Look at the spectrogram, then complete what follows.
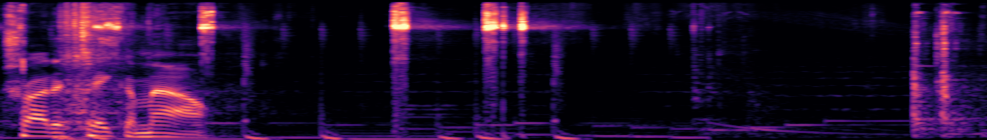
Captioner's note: wrench cranking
